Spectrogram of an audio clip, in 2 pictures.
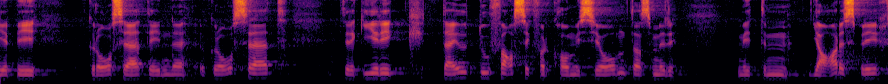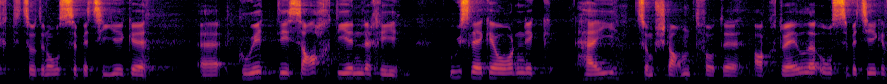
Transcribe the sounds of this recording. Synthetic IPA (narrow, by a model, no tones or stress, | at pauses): iəb̥ɪ | ɡ̥ɾoːsɾɛːtɪnːəʊ̰ɡ̥ɾoːsræːt | trɛɡ̥iəɾɪktæɪlttːuːffɑsɪkfɔɾkʰɔmisjoːnd̥ɑsməɾ | mɪtəmjɑːɾəsprɪχtt͡sʊdənʊsəbɛt͡siːɪɡə | ʔɛːɡ̥uətisɑχtiənləχi | usleːɡeɔrdnɪɡ | hɛɪt͡sʊmʃtɑntfɔd̥əʔɑktuɛlːəʔʊsəbɛt͡siːɪɡə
